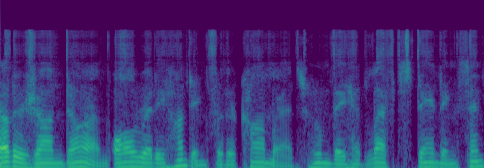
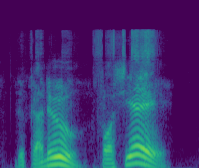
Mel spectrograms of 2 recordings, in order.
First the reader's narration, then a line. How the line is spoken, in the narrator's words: The sergeant called out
